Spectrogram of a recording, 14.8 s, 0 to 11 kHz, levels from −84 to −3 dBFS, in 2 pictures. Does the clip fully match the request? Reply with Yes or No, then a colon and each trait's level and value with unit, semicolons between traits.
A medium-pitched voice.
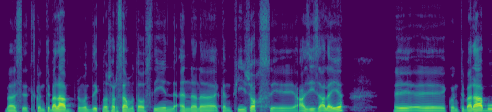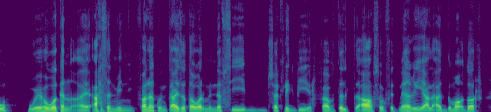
No: low, 120 Hz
